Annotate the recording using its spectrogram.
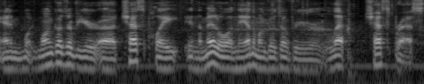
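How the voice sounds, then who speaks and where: A man speaks quietly at a fairly low pitch with ordinary pitch variation. His pace is moderate, with hardly any pauses. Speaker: tabletop role-playing game player. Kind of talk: casual chat.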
